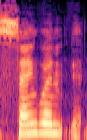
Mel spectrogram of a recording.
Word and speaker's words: Sanguine: And what about Sanguine? Am I pronouncing that right? Sanguine Sally? – Yes.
